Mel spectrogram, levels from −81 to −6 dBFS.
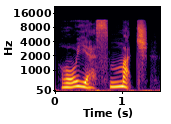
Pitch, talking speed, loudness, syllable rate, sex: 205 Hz, 115 wpm, -17 LUFS, 2.5 syllables/s, female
